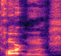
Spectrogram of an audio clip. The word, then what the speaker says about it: Hoghton: The family first took the name Horton, spelled Hoghton, but pronounced Horton, in 1150.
